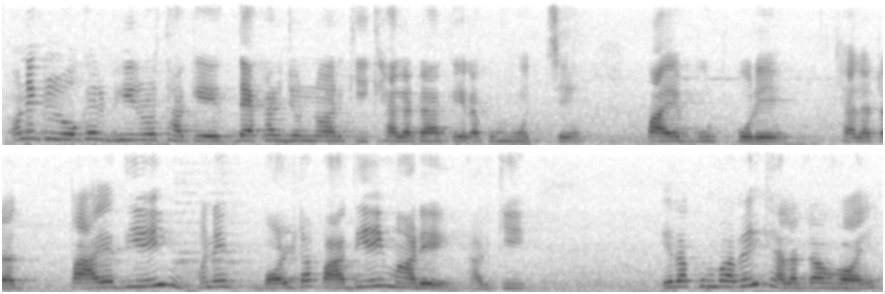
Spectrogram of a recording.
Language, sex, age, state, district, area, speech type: Bengali, female, 18-30, West Bengal, Kolkata, urban, spontaneous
